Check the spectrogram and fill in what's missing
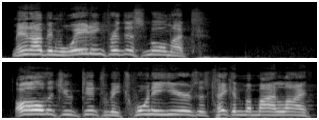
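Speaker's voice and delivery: high, very loud shouting; acted angry tirade. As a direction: let years of grievance explode. Imagined vengeful Joseph rants at brothers.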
